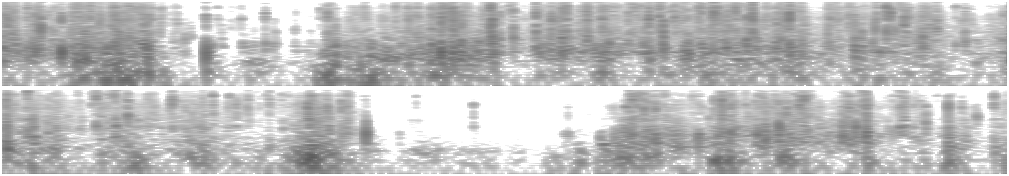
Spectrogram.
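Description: A rolled tube of clear plastic bubble wrap is rubbed and crinkled with fingertips just above the microphone. The sound is a dense, bright crackle of many small crinkles. It nearly stops around the seventh second, then resumes after a short, quieter gap.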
